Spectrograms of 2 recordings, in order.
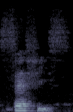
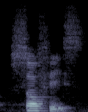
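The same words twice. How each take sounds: First: The vowel is a long 'er'. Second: The vowel is not a long 'er'. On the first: The speaker calls it right. "but surface" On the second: The speaker calls it wrong. "not surface"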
